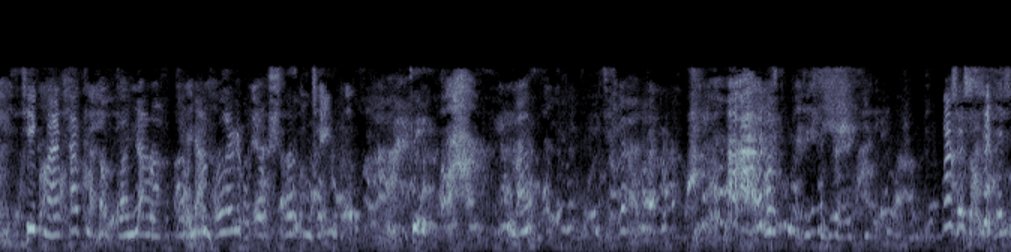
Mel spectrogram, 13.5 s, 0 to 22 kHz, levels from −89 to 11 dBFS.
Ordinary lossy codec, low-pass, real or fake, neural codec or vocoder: MP3, 48 kbps; 7.2 kHz; fake; codec, 16 kHz, 2 kbps, FreqCodec, larger model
